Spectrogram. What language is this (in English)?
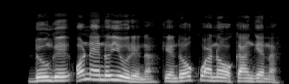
Luo (Kenya and Tanzania)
